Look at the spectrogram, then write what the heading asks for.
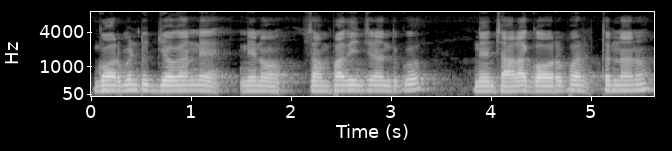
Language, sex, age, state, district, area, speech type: Telugu, male, 30-45, Andhra Pradesh, Konaseema, rural, spontaneous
